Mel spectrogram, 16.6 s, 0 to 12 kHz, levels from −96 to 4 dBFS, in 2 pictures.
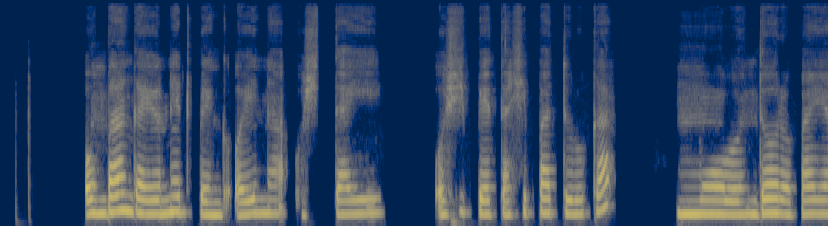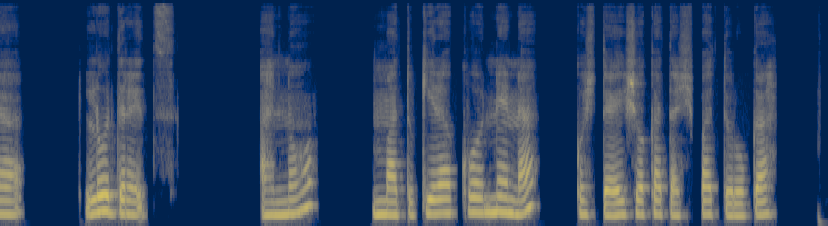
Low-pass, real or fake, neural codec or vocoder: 10.8 kHz; real; none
